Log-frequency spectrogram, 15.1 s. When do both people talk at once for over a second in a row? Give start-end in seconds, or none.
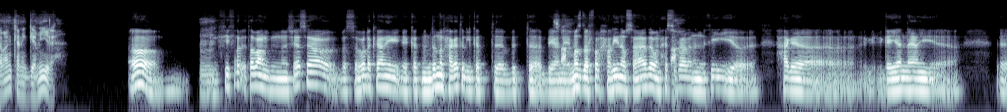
none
